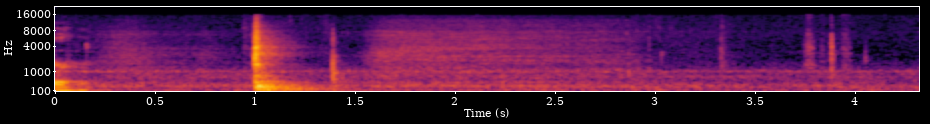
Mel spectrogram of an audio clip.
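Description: A single sharp knock about a second in, a lighter click just after it, then faint rubbing and a few small ticks, from handling on the lathe.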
